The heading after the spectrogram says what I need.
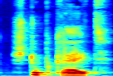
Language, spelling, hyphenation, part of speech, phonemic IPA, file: Dutch, stoepkrijt, stoep‧krijt, noun, /ˈstup.krɛi̯t/, Nl-stoepkrijt.ogg
- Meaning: sidewalk chalk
